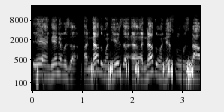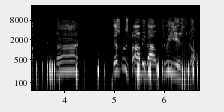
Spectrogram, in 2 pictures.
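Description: Middle-aged male guest, slightly high voice, animated rambling storyteller, audience crowd audible. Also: fast talker, poor audio. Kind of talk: storytelling anecdotes.

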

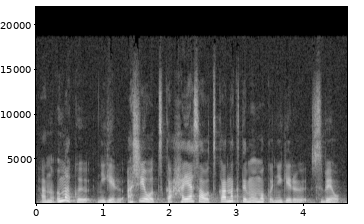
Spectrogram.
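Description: A woman's voice: on the low side, sing-song, normal speed, a little mellow. A woman who works as a zoo animal specialist, explaining animal behavior patiently and in detail for a podcast interview.

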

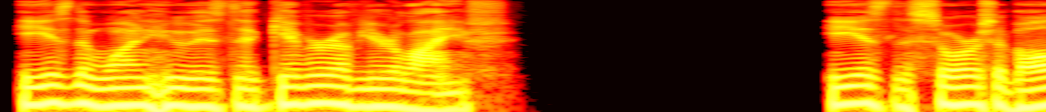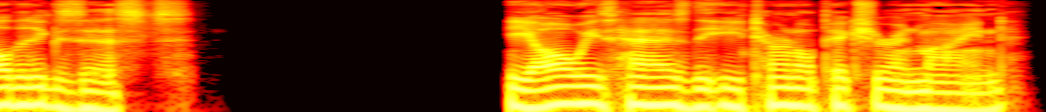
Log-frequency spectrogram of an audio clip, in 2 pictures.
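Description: Slow, calm man guiding a meditation. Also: medium pitch, dry recording, clean studio sound. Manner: slow, calm, deliberate with long pauses. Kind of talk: guided meditation with Bible teaching.

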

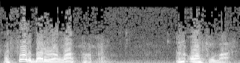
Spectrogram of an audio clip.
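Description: An actor playing a polite, hesitant young soldier home from war in a radio drama. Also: male voice, medium pitch, big pitch swings, lightly acted. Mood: earnest, hesitant. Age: young adult. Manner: polite, halting, mild. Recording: dull, noisy old radio recording.

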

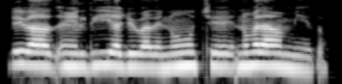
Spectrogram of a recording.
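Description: A woman with a smooth, resonant voice set a little high chats casually. She tells her story haltingly, circling back and restarting, and slips in English words now and then. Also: flat delivery. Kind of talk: casual chat.

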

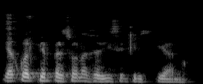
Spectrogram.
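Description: A man's voice: on the high side, moderate pace, vocal fry, darkish tone, a little hiss or hum. A middle-aged male pastor preaching a sermon, repeating phrases for emphasis and asking the congregation rhetorical questions.

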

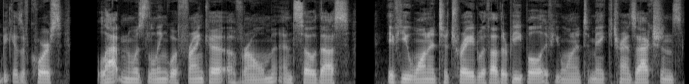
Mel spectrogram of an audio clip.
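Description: A man hosting a history podcast, talking through the topic in an unscripted explainer style, thoughtful, sometimes restarting words and slowing to stress key points. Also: medium pitch, no room sound, clean studio sound. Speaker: podcast host.

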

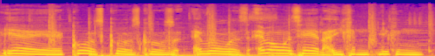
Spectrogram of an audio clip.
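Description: A young man with a London roadman accent chatting casually as an interview guest, slangy, halting and repeating himself. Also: fairly high pitch, mellow, faint music behind. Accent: London, urban street slang. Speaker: rapper, podcast guest.

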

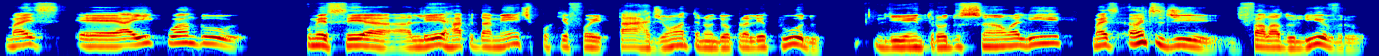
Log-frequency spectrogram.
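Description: A man's voice: mid-range voice, animated, measured pace, no echo. Teasing male interviewer, dry sound. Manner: teasing, playful questioner. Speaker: interviewer, host. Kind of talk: casual interview chat.

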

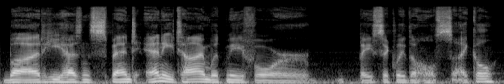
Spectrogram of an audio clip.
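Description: A worried, hesitant coworker, played by a man in an audio drama. His voice is very low, with faint noise in the background. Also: fairly even intonation, a little slow, lightly acted.

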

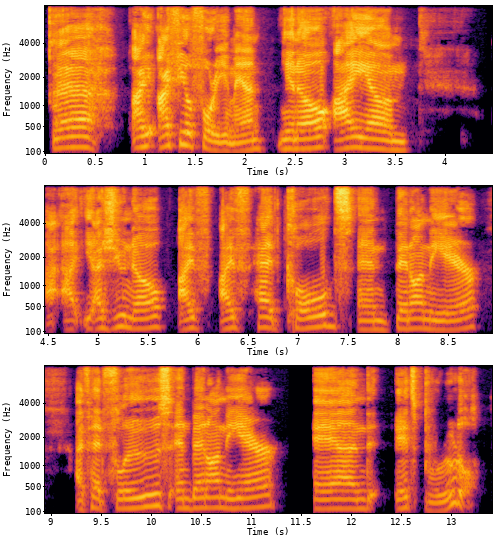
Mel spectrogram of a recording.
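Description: A man's voice: a little high, slow pace, fairly bright tone. An American man hosting a casual sports podcast, chatting conversationally over an online call. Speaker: podcast host with on-air experience. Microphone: online video meeting call.

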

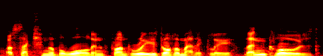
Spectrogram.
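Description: A man's voice: sits low, fairly quick, background noise. A man reading dramatic scripted narration for a mid-century radio adventure serial. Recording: dull old radio recording.

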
